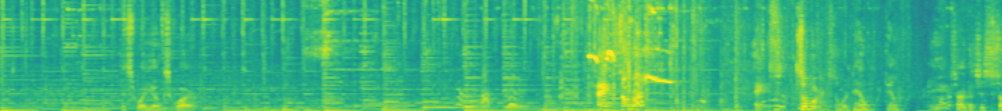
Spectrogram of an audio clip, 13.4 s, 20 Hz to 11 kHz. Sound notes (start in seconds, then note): 5.7 somewhere barking; 5.9 panting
